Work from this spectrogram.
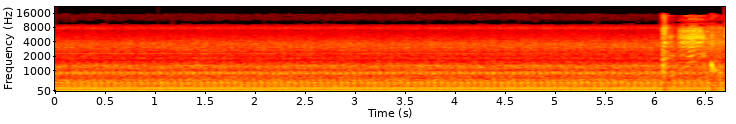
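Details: RigMaster APU diesel that had failed to start, after fixing an open circuit at the fuel-solenoid connection: steady, even diesel clatter at a constant low speed, no misses or surging; running normally.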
